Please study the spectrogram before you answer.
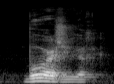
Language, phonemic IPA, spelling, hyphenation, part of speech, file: Dutch, /ˈboːr.zyːr/, boorzuur, boor‧zuur, noun, Nl-boorzuur.ogg
- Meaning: the compound boric acid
